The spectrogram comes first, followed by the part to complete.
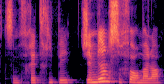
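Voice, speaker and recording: A woman's voice: mid-range voice, brisk, dark tone. A woman, a comic artist and science journalist, chatting casually and enthusiastically as a guest on a live stream.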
